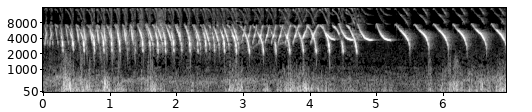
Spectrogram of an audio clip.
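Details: Canary training song: a dense, rapid trill of chirps that slows into clear downslurred whistles repeated roughly twice a second.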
